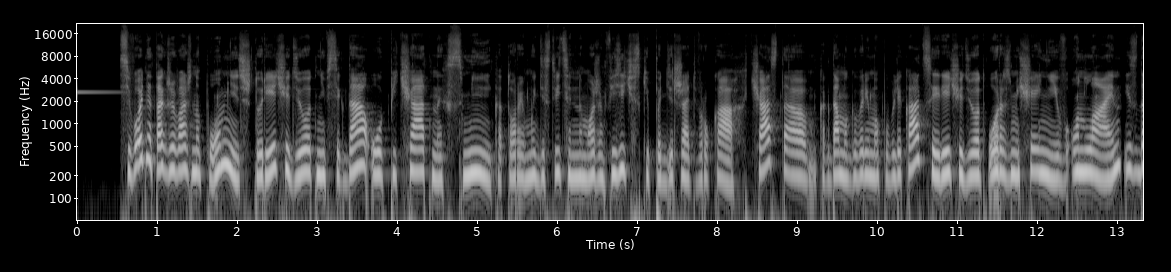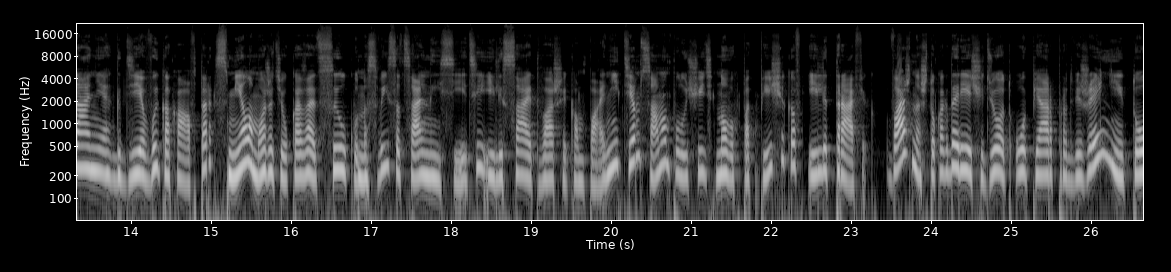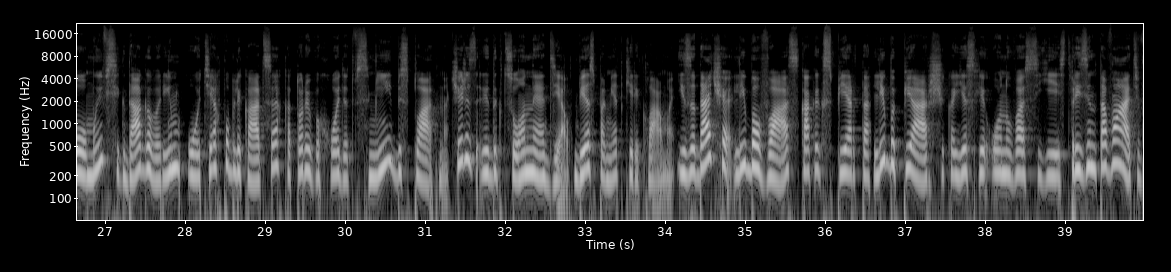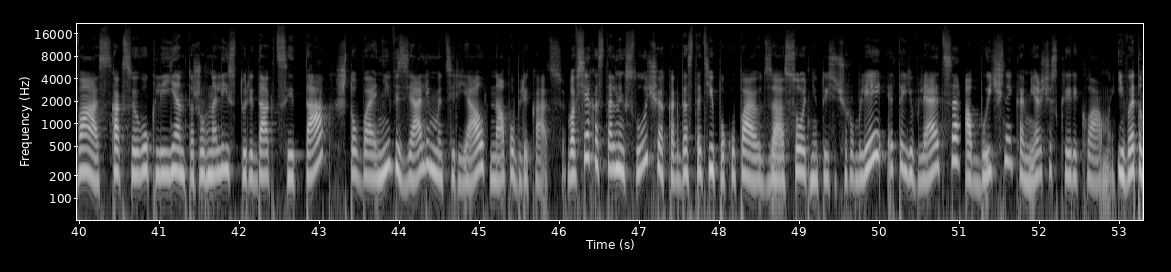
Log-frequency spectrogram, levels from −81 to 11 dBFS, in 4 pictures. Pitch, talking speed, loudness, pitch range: 210 Hz, 145 wpm, -21 LUFS, 195-235 Hz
